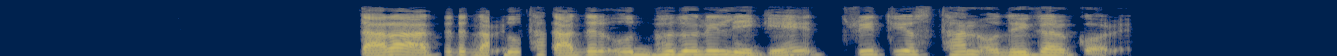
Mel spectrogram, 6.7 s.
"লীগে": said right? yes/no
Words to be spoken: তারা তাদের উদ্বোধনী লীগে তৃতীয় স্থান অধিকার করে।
yes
